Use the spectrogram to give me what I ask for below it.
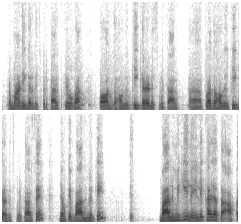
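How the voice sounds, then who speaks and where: Man teaching grammar at a steady pace. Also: sits high, slight background noise. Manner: repeats each word, dictating-style explanation. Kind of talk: Hindi grammar exam-prep lesson.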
